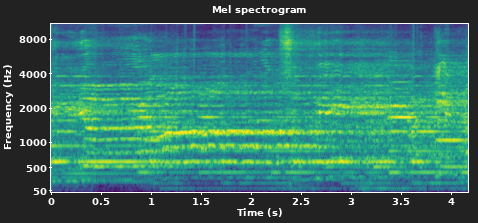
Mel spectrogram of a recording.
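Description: A man singing a slow ballad live into a microphone over musical accompaniment, holding one long note through the middle.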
